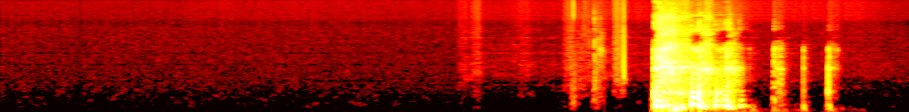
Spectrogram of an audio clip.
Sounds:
Laughter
